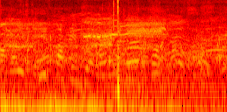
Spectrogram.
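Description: A football is kicked hard with a dull thud.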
